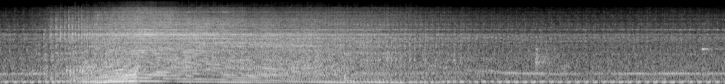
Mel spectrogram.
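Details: Factory-stock engine, revs rising and falling back to idle: a steady droning hum under the firing beat, thought to come from the clutch area; cause not confirmed.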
